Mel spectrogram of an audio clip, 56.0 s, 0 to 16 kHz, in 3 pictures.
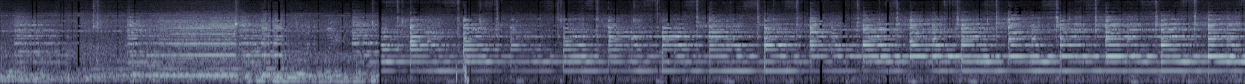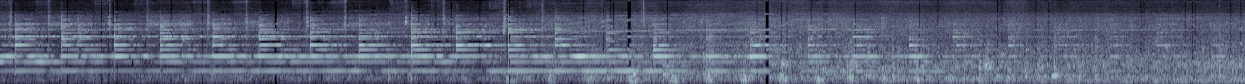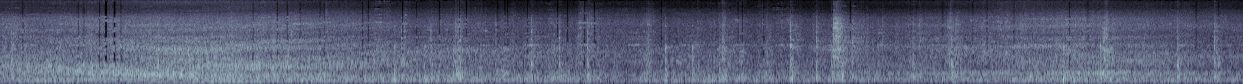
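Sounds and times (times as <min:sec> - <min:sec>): steam locomotive hissing: 0:00.0 - 0:12.2, 0:18.8 - 0:56.0
locomotive bell ringing: 0:00.0 - 0:56.0
train wheels rumbling: 0:00.0 - 0:56.0.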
